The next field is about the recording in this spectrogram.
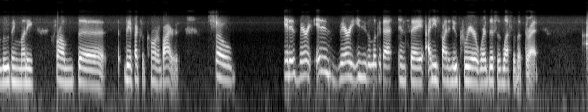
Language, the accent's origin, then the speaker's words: English; United States; I'm an American. I love the fact that I was born here.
